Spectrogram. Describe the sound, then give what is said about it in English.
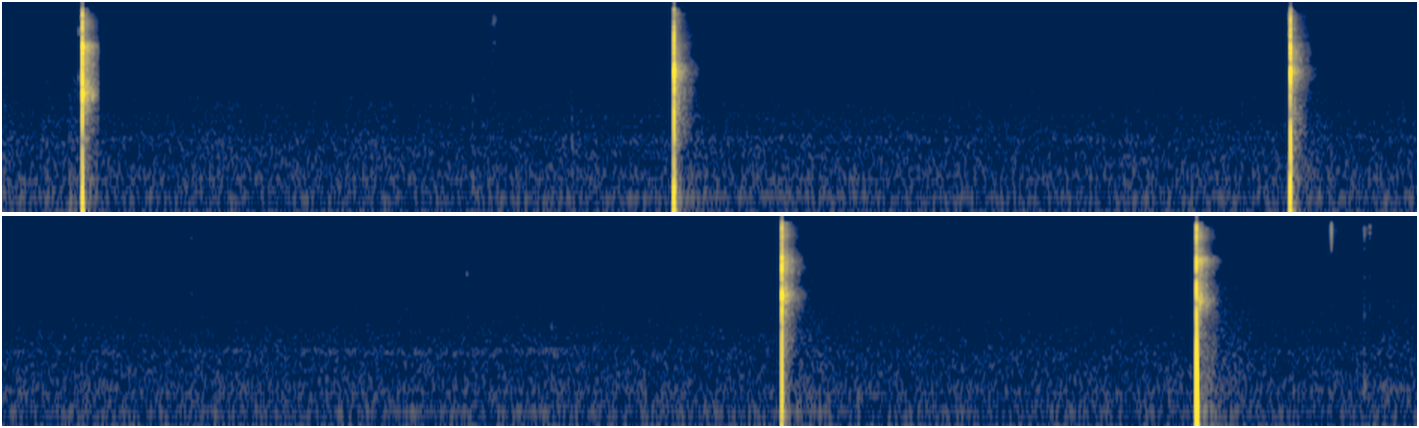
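Five crisp finger snaps ring out one at a time, spaced unevenly by several seconds of silence. Each snap is a sharp, bright click, and no one speaks. “Then tell me, why does my cock twitch every time I snap my fingers?”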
